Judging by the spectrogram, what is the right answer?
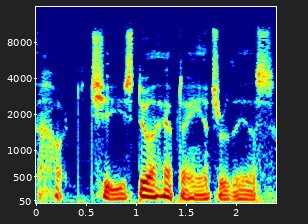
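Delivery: deep, sexy morning voice. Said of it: "That's my deep, sexy voice".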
